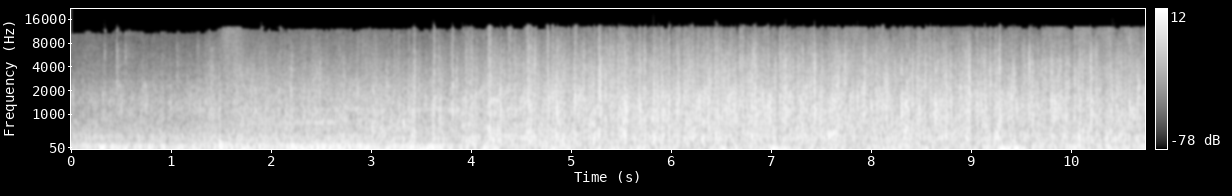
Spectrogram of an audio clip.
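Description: Audience applauding, the claps thickening from about three seconds in, over a low rumble.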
